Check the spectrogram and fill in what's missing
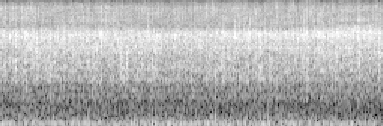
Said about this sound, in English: Put some bacon on there.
